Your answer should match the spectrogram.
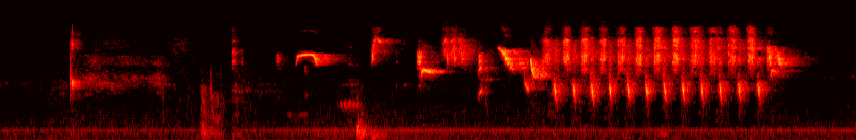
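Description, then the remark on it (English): Someone imitates bird calls with a few scattered chirps and whistled notes, then a long, rapid trill of repeated tweets that ends abruptly. Clear, with no talking. “Did you like my bird calls?”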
